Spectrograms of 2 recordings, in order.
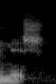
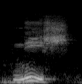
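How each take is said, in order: First: The word has a Southern regional pronunciation. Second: The word has its standard pronunciation. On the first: "It's what I've heard here in the South a lot" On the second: "I think, is the correct way to say it"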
